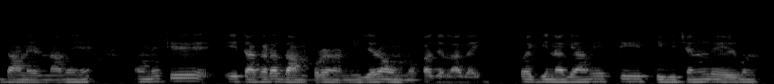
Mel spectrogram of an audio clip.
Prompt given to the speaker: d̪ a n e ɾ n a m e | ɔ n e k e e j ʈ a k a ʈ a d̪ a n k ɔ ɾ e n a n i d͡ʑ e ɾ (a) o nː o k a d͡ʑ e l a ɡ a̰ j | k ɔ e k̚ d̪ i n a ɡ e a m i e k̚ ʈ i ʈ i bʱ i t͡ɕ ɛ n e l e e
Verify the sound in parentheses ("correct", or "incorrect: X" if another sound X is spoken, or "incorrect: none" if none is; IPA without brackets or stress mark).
correct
